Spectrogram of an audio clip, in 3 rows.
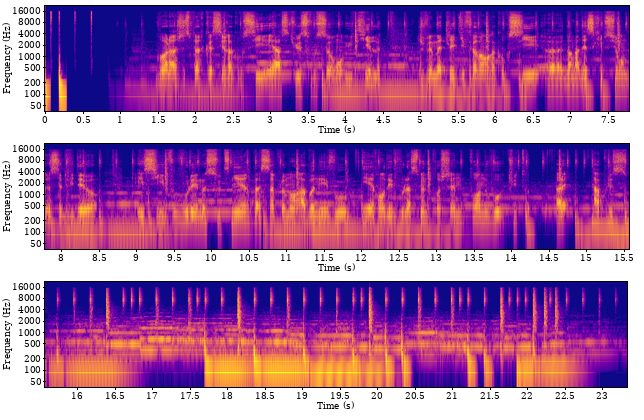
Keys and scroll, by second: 0.5 space.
